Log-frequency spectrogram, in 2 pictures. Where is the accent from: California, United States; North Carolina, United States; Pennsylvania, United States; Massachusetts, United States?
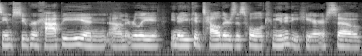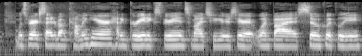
Massachusetts, United States; Boston; moved away as an adult; also born or lived in St Andrews, Scotland / New York; I grew up in Boston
